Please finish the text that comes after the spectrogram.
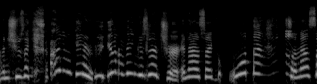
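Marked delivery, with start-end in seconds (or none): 0.4-1.8 high, curt imitation; mock dismissive teacher. Retold teacher dismissing her. 2.3-2.9 high incredulous outburst; mock disbelief. Her retold reaction.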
